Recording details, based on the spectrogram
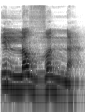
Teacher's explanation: illa ini pendek karena masuk langsung masuk ke d yang bertasydid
